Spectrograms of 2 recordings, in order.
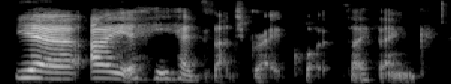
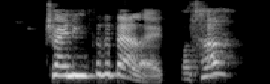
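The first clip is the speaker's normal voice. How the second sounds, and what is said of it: Put-on British accent. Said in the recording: “that's a fantastic British accent.”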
